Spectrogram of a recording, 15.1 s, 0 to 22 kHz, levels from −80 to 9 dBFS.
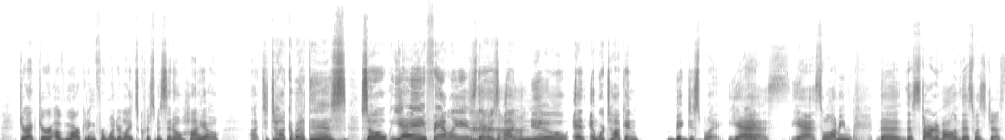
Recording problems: none

